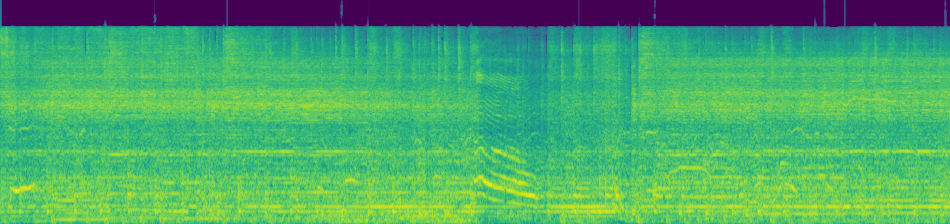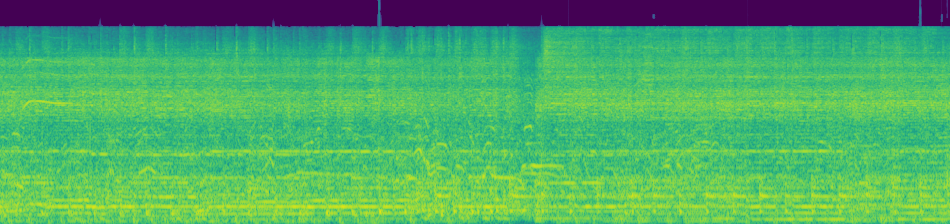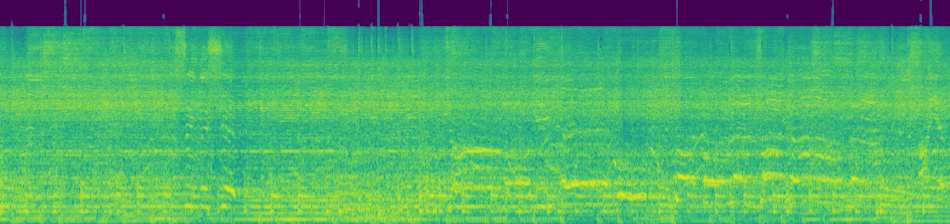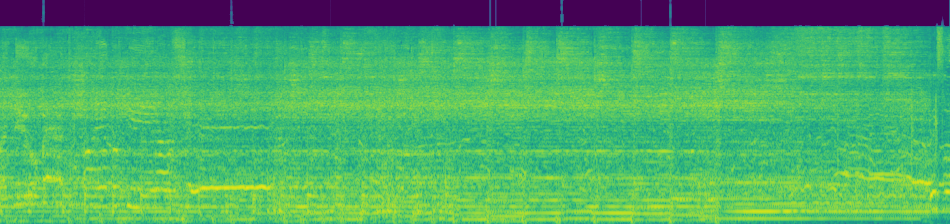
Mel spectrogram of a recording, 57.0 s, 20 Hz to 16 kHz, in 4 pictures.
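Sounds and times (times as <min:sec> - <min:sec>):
punk rock band playing: 0:00.0 - 0:57.0
person singing: 0:09.6 - 0:13.8, 0:35.1 - 0:47.1.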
